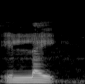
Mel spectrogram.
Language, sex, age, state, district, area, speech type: Tamil, male, 18-30, Tamil Nadu, Kallakurichi, urban, read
